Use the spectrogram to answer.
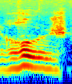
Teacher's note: So if you're pronouncing the French word for red, one of the ways to do it is with this fricative, to say rouge, that sound is a voiced uvular fricative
